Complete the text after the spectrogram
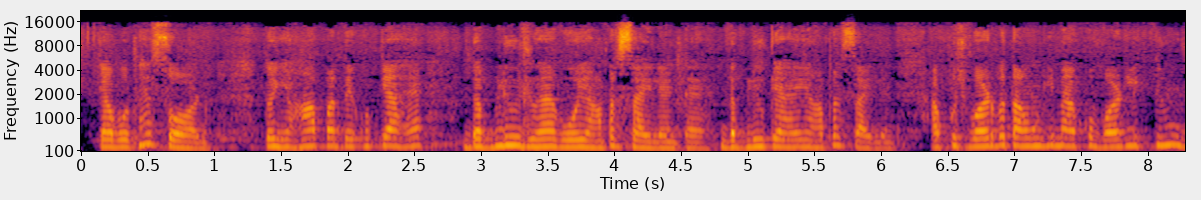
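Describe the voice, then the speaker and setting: A woman's voice: mid-range voice, darkish tone. Woman teaching english in hindi, asks students questions and repeats stuff, medium voice, bit of background hiss. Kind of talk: spoken English lesson in Hindi.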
